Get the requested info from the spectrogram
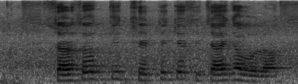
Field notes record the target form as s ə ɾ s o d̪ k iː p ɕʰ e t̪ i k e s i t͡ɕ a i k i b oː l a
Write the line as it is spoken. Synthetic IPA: s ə ɾ s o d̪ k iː k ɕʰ e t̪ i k e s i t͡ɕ a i k a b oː l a

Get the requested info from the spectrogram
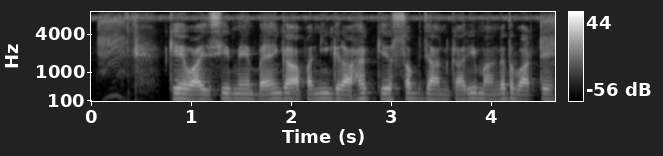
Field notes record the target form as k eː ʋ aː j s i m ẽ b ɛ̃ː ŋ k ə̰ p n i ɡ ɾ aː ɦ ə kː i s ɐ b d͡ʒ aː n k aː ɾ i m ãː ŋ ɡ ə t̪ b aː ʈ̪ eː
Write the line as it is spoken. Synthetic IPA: k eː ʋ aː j s i m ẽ b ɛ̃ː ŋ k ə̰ p n i ɡ ɾ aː ɦ ə kː e s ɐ b d͡ʒ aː n k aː ɾ i m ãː ŋ ɡ ə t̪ b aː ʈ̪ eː

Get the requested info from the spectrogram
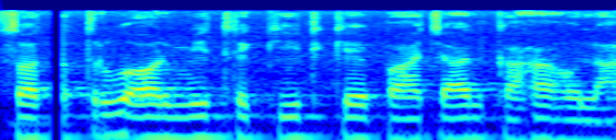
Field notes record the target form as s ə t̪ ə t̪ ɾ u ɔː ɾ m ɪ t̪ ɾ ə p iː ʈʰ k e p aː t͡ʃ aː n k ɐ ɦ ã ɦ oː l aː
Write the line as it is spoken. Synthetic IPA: s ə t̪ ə t̪ ɾ u ɔː ɾ m ɪ t̪ ɾ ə k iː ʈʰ k e p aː t͡ʃ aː n k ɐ ɦ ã ɦ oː l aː

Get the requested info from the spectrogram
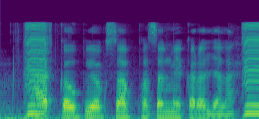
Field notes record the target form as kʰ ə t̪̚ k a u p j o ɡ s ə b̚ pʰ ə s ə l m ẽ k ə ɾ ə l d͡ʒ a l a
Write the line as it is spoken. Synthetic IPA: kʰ a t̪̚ k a u p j o ɡ s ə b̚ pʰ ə s ə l m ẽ k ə ɾ ə l d͡ʒ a l a

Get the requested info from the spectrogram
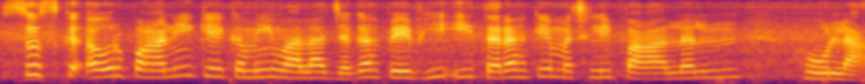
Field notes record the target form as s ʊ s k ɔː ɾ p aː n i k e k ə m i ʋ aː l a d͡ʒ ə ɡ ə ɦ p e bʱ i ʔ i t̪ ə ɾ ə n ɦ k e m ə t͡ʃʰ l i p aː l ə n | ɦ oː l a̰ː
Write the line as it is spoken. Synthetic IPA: s ʊ s k ɔː ɾ p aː n i k e k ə m i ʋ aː l a d͡ʒ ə ɡ ə ɦ p e bʱ i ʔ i t̪ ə ɾ ə ɦ k e m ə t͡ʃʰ l i p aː l ə n | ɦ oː l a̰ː

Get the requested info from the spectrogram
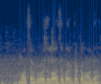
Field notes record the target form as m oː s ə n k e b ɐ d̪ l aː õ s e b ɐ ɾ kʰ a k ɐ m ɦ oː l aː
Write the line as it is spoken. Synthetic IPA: m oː s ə m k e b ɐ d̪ l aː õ s e b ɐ ɾ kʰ a k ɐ m ɦ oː l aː

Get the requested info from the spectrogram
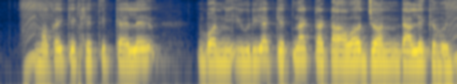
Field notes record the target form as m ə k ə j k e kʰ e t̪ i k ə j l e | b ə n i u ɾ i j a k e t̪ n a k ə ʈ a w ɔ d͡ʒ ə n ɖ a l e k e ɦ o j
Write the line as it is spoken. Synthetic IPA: m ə k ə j k e kʰ e t̪ i k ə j l e | b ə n i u ɾ i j a k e t̪ n a k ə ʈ a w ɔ d͡ʒ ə n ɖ a l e k e ɦ o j

